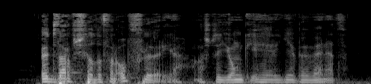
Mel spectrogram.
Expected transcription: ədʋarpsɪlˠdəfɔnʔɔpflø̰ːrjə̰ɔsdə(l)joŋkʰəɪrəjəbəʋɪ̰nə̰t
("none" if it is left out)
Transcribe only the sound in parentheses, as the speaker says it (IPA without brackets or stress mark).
none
